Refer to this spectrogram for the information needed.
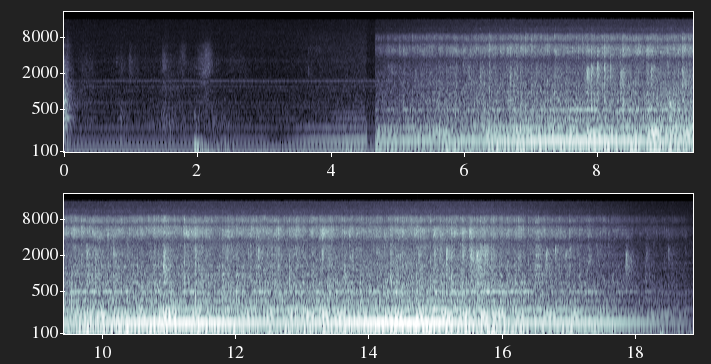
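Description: A few seconds of quiet room hum, then a shower turns on as a woman goes to take her shower, running steadily, a constant hiss of spraying water that continues to the end with no talking.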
